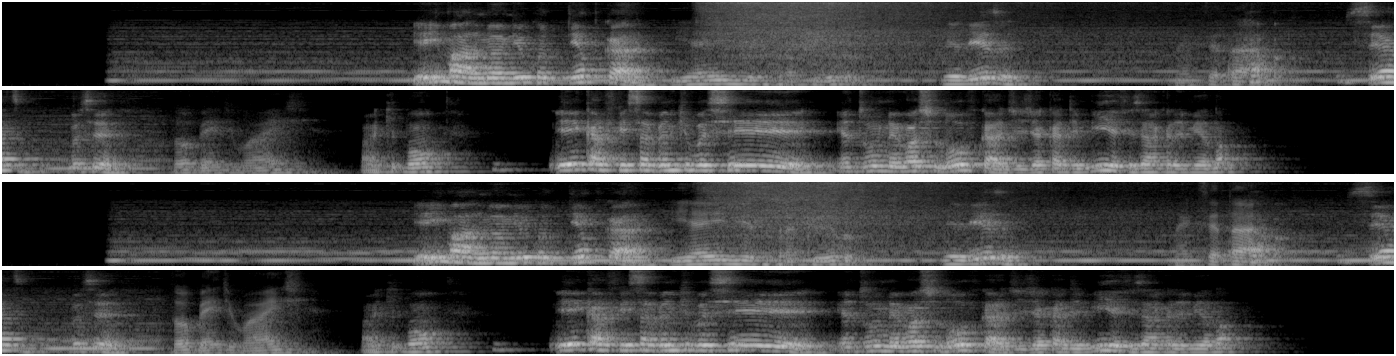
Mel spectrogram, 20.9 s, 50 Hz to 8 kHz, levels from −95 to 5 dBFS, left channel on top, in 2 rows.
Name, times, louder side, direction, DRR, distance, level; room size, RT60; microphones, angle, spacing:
sound 1, 0.8-11.6, right 5 dB, 25° left, 1.2 m, -45 dB
voice 1, 3.0-4.9 7.1-7.6 9.4-9.5 10.0-10.6 10.9-11.4 13.1-13.7 14.1-14.2 14.5-19.6, left 1 dB, 75° left, 5 dB, 0.6 m, -29 dB
voice 2, 5.0-6.5 8.7-9.5 11.7-12.8, right 3 dB, 50° right, 7 dB, 0.4 m, -39 dB
Hiss, 5.2-9.7, left 2 dB, 50° left, 0.9 m, -50 dB
5.4 x 2.4 x 3.0 m, 0.66 s
head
